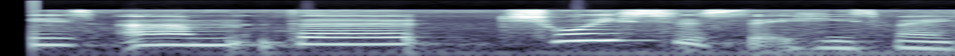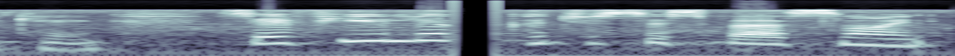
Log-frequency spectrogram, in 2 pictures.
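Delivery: ordinary talk, nothing marked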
